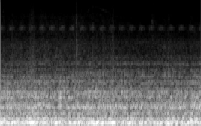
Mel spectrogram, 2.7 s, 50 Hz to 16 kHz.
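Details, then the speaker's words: Konzert 6-channel mixer, nothing plugged in, after replacing faulty parts: a constant low rumbling noise fills the output, blamed on a leaky 458 op-amp IC that may normalise once warm. "Ang ingay. Pagkaann talaga yan. Kung tutuusin bagong hinang natin sa may sabi mainit pa yung IC. Dapat mawawala yung ano na yan kasi ano yun eh may le yan eh. May leck yung IC."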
